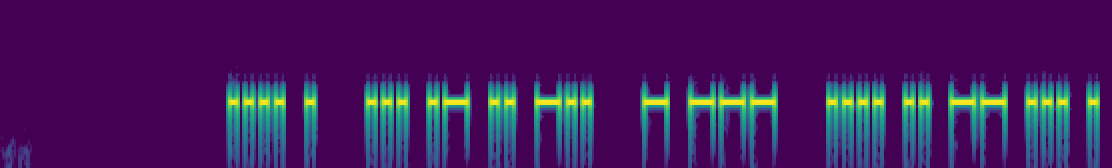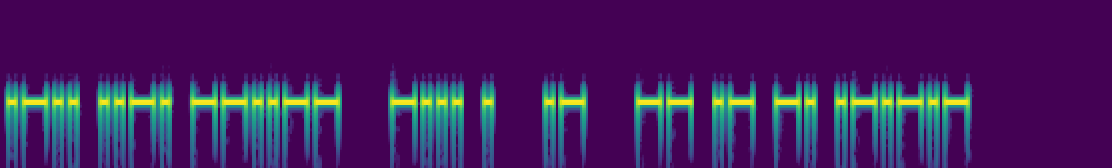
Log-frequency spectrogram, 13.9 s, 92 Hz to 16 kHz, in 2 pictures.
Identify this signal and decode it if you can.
Morse code, heard as a keyed tone, about 25 wpm, 700 Hz. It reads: HE SAID TO HIMSELF, BE A MAN.
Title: Sentences from Top 1600 Words 25wpm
